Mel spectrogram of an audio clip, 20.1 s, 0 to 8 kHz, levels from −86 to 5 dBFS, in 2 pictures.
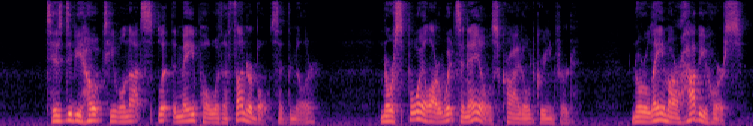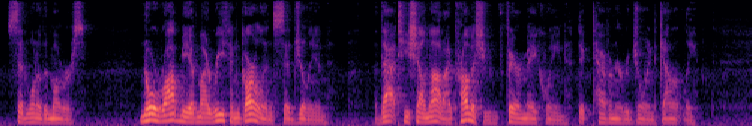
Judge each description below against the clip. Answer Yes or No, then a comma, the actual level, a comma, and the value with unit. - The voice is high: No, low, 105 Hz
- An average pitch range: No, wide, 6.0 semitones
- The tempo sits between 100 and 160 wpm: No, average, 175 wpm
